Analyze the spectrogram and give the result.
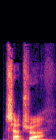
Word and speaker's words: Chatra: Oder Chatra, wie spricht man es aus? – Chatra, ja, genau. Chatra.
